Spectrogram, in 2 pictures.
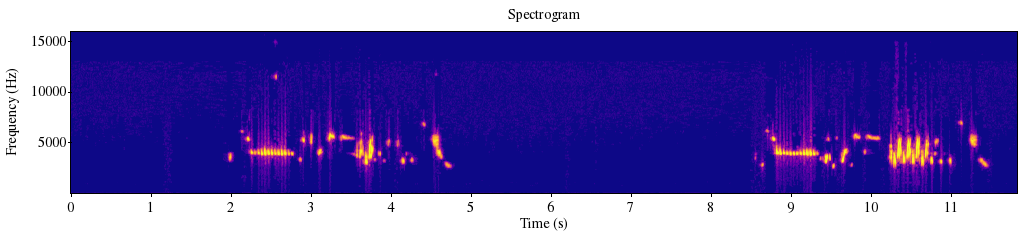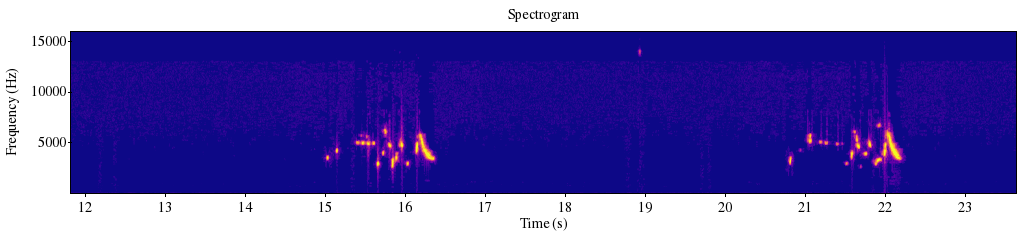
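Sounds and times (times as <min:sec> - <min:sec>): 
European goldfinch song: 0:02.2 - 0:04.6, 0:08.7 - 0:11.4, 0:21.1 - 0:22.2.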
